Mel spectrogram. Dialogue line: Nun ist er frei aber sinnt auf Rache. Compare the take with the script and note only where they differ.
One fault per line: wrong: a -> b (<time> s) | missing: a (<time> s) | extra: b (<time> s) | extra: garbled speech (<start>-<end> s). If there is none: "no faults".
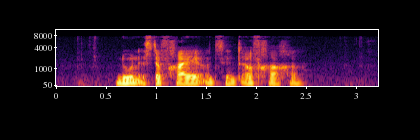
wrong: aber -> und (1.5 s)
